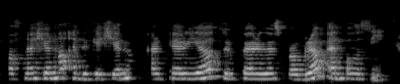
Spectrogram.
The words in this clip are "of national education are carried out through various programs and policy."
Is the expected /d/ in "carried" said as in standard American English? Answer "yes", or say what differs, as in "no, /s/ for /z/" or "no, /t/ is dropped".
no, /d/ is dropped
